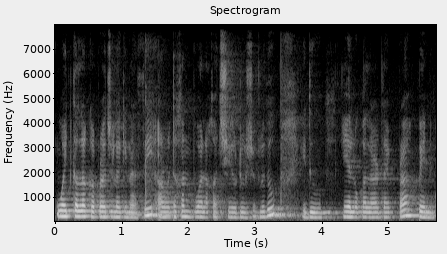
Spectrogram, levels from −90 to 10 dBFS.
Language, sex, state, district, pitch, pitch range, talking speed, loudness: Nagamese, female, Nagaland, Dimapur, 205 Hz, 195-225 Hz, 220 wpm, -18 LUFS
